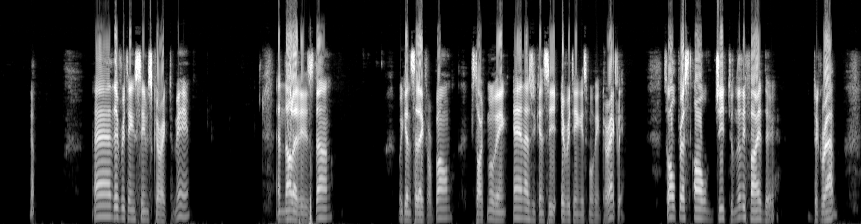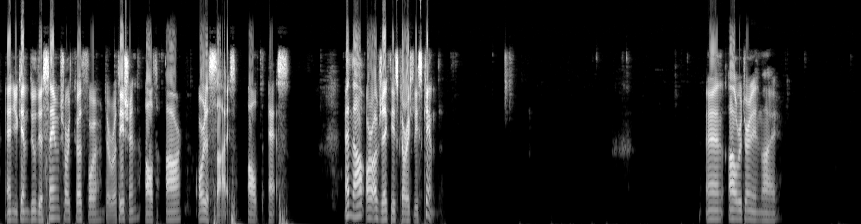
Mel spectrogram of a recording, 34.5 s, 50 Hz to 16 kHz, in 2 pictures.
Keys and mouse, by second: 5.9-9.3 right drag, 6.8-8.5 middle drag, 8.3 g, 12.2-14.1 right drag, 14.1 alt+g, 15.1-17.0 middle drag, 17.6 r, 18.8-20.7 drag, 20.1 alt+r, 21.1 s, 21.9-23.6 drag, 22.3 alt+s, 24.1 ctrl+Tab, 25.2-28.0 middle drag, 27.3 z, 29.2-30.8 drag, 30.7 alt+Up, 32.8 alt+Down.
